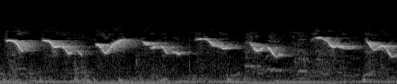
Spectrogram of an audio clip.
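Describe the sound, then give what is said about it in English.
A person whistles an imitation of bird calls: a quick series of about eight bright, swooping chirp phrases in a steady rhythm, clear over a faint low hum. “Then there's what are some other bird calls?”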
